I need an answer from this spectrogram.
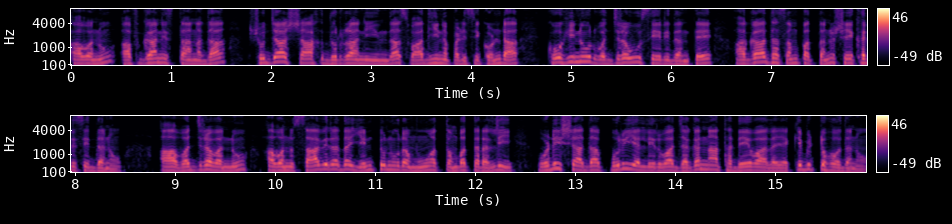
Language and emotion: Kannada, neutral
